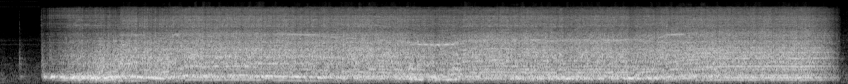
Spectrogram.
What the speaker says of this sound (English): Now blend this for 30 to 45 seconds on high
